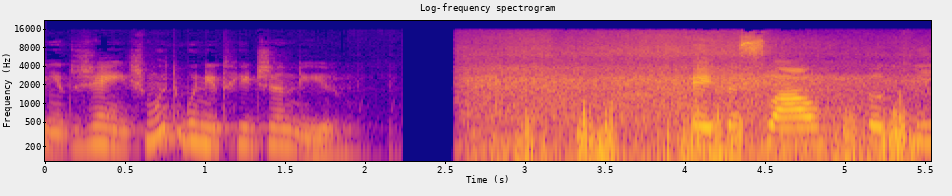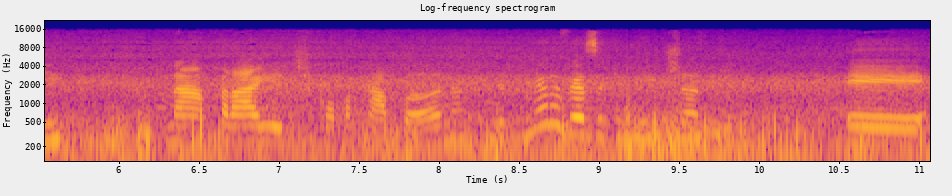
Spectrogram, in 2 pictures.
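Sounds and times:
sea surf: 0:02.6 - 0:11.0
wind buffeting microphone: 0:02.6 - 0:11.0.

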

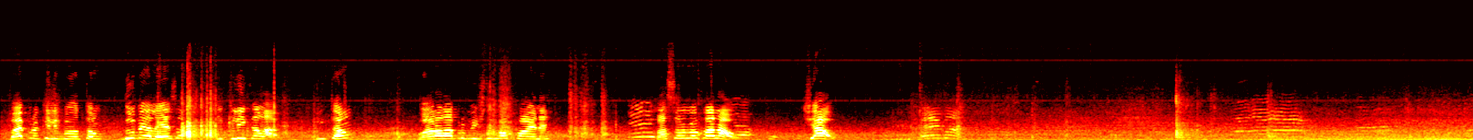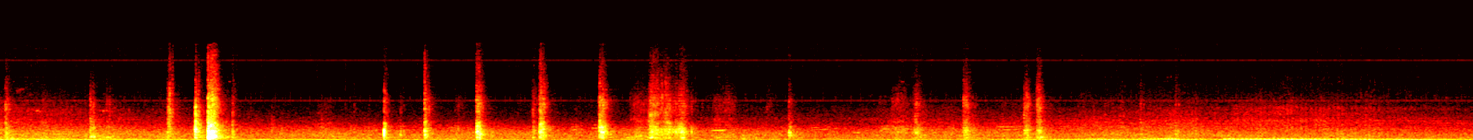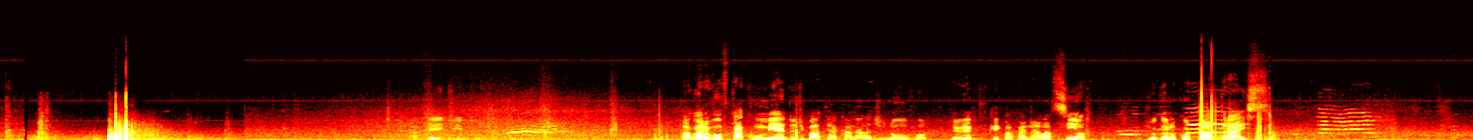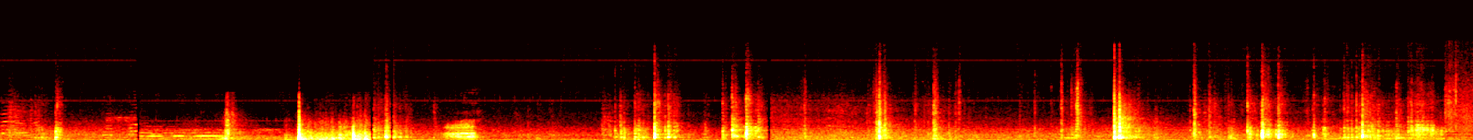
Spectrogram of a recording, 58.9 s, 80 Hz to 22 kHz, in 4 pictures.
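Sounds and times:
skateboard wheels rolling on concrete: 0:00.0 - 0:45.6, 0:46.4 - 0:58.9
skateboard clacking on pavement: 0:00.3 - 0:07.1, 0:11.6 - 0:27.2, 0:29.4 - 0:29.7, 0:34.8 - 0:37.7, 0:40.4 - 0:43.2, 0:43.8 - 0:45.5, 0:47.2 - 0:48.6, 0:49.3 - 0:58.8
feet landing on pavement: 0:52.9 - 0:58.6.

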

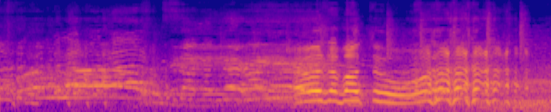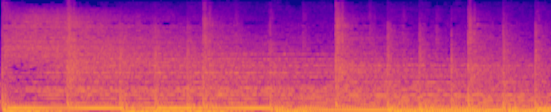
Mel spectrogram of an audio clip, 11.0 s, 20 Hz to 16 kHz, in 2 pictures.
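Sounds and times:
people chattering: 0:00.0 - 0:05.3.

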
